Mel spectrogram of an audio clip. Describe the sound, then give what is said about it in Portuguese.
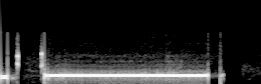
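Telephone call transfer tone: a single steady tone lasting about two seconds, framed by brief line clicks before and after. “Só mais um instante que eu já vou transferir a ligação.”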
